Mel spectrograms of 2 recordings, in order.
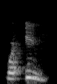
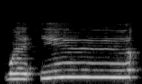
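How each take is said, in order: First: The final consonant is closed off, cutting the sound. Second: The final consonant is touched lightly and continues. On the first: The speaker calls it wrong. "I can't say" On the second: The speaker calls it right. "in Quran we can say"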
